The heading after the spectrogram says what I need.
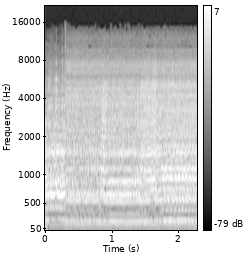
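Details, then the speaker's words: Audi A4 1.9 TDI auxiliary (Eberspächer) heater, which often fails to ignite in cold weather: the circulation pump hums with a coarse, uneven edge while running dry with no coolant. The planned fix is an extra ground for the blower. "Siellä nyt on pumppu tyhjänä, niin se kuulostaa vähän raakalta, kun siellä ei ole nestettä."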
